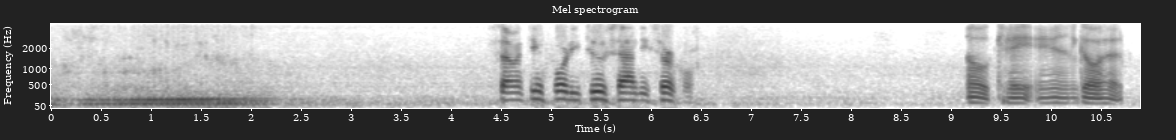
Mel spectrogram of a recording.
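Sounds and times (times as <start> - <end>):
car engine while driving: 0.0 - 7.2
speech: 4.5 - 6.6, 9.2 - 10.8.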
